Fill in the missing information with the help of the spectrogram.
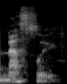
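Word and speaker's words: Nestlé: And I asked her about, she said, and I also asked her about Nestle. She said, yeah, it's spelled with an S at the end. It's a silent S.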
